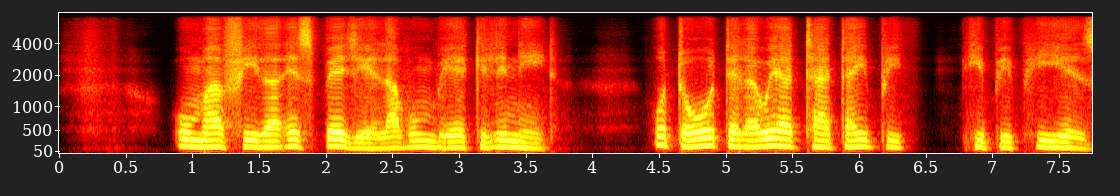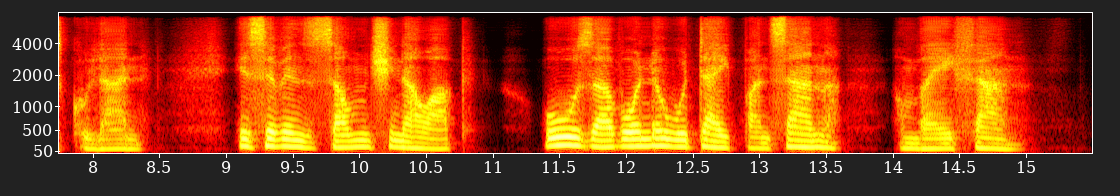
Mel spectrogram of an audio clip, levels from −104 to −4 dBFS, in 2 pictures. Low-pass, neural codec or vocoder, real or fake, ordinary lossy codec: 7.2 kHz; codec, 16 kHz, 0.2 kbps, FocalCodec; fake; MP3, 64 kbps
